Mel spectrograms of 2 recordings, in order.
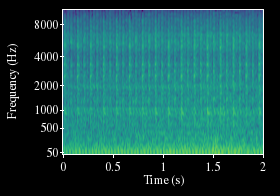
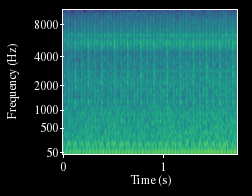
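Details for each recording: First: Isuzu 4BD2T indirect-injection turbo diesel in a snowcat, just restarted cold after a new head and exhaust-to-coolant leak repair: steady sharp clatter about four per second over a deep idle rumble, normal for this engine. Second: Isuzu 4BD2T diesel in Spryte snowcat, first start after head replacement for exhaust-to-coolant leak: fast light ticking clatter over steady idle rumble; one valve out of adjustment, new head may need break-in; valve lash noise.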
